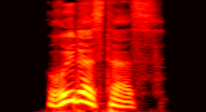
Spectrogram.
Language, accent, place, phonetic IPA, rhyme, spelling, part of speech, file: German, Germany, Berlin, [ˈʁyːdəstəs], -yːdəstəs, rüdestes, adjective, De-rüdestes.ogg
- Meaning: strong/mixed nominative/accusative neuter singular superlative degree of rüde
